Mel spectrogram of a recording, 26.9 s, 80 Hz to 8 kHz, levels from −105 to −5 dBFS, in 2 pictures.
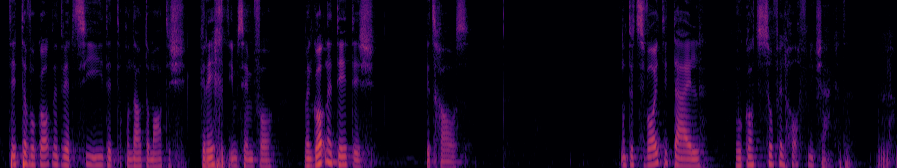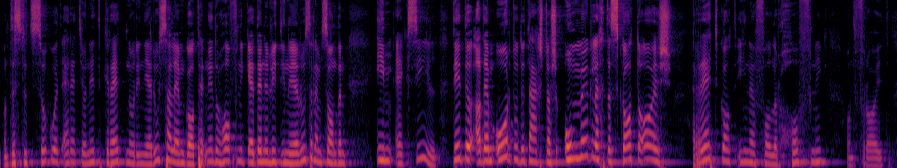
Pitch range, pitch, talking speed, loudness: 135-190 Hz, 170 Hz, 170 wpm, -53 LUFS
